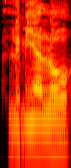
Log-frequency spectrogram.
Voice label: "lwmiñ alló", Apatani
